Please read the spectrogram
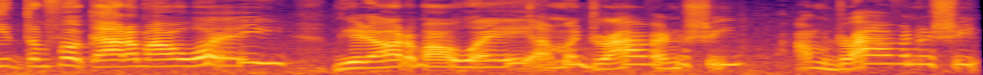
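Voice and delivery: put-on Southern accent. Playing Soul driving a sheep and hitting the horn, in a put-on voice for Soul. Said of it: "Soul doesn't actually sound like that".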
